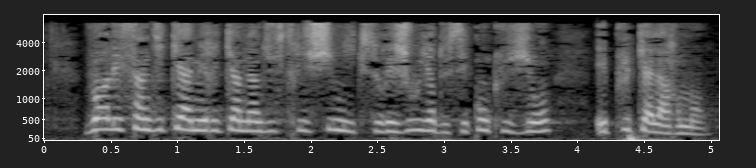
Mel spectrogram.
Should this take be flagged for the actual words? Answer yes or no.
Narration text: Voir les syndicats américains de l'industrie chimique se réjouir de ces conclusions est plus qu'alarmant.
no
